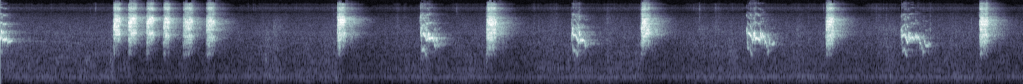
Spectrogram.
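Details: Pet budgerigar, parakeet, at bath time: a fast run of five sharp clicking chirps, then single short rasping chirps spaced about every second, in a quiet room.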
